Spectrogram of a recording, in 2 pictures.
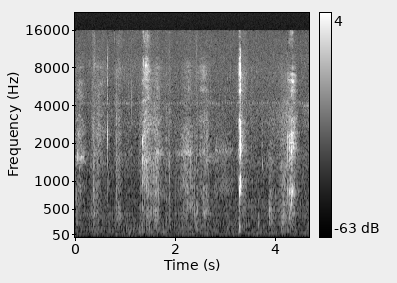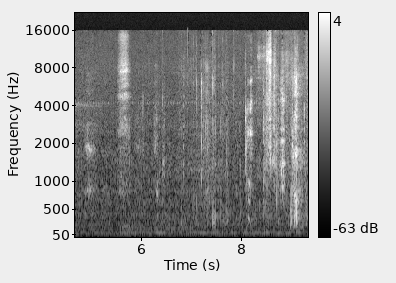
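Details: Hiccups: a few brief, sharp, irregular gulping catches against quiet room noise.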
